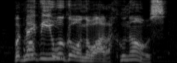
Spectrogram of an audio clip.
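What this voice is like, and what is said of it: Unidentifiable put-on accent. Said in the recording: “I don't know what accent that was.”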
